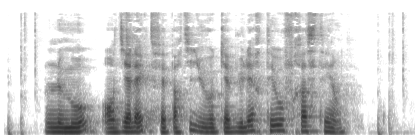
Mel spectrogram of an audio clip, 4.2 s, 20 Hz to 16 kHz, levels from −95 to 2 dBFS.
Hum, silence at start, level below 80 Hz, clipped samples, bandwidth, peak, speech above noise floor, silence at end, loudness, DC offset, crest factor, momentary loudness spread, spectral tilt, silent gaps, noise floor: none; 0.1 s; -56 dBFS; under 0.1%; 11.5 kHz; -6 dBFS; 30 dB; 0.7 s; -23 LUFS; under 0.1%; 18 dB; 8 LU; -7 dB/octave; none; -52 dBFS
